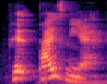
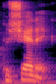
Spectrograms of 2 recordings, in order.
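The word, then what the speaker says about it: Pieczenik: read his books and i thought his name was steve pizniak not pashenic so i was pronouncing his name wrong in my head as pisniak or pisniak i must have read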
